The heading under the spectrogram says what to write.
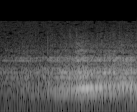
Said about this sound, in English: Mechanized unit bringing up the rear, sir. Truck transports and tanks. Clear the road and let them through.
